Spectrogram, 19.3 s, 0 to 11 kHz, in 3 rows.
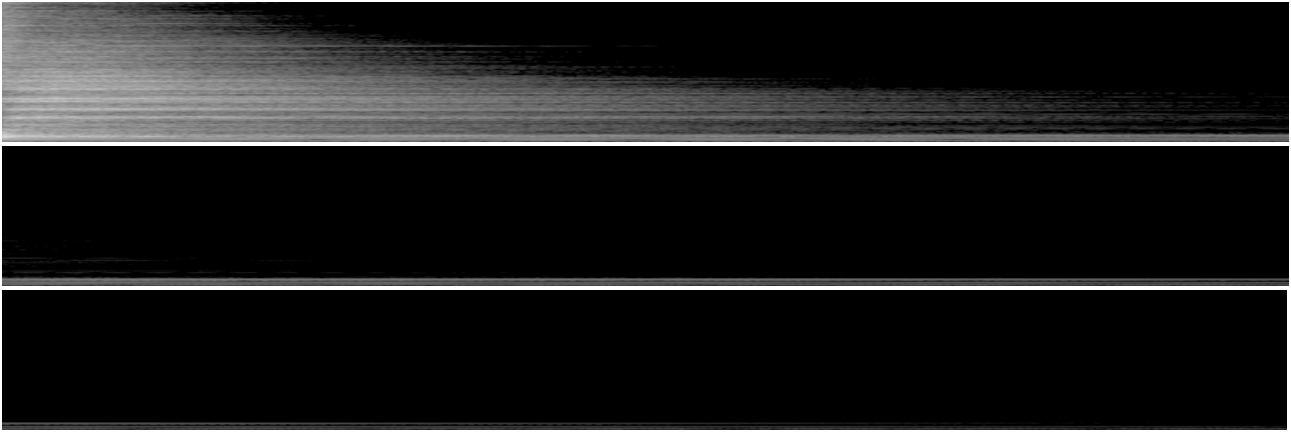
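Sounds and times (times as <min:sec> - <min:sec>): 
china cymbal crash struck on the edge: 0:00.0 - 0:02.6.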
